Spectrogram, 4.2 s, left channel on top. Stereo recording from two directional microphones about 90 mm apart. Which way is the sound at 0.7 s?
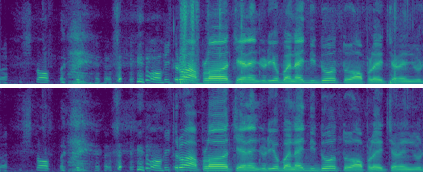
Centre (ahead or behind).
